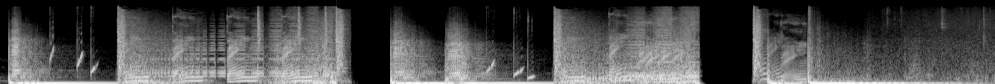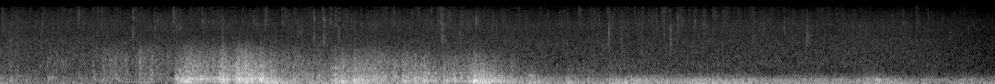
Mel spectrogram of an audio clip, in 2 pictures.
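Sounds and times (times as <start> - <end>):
thunder rumbling: 8.2 - 19.9
steady rain: 8.6 - 19.9.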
